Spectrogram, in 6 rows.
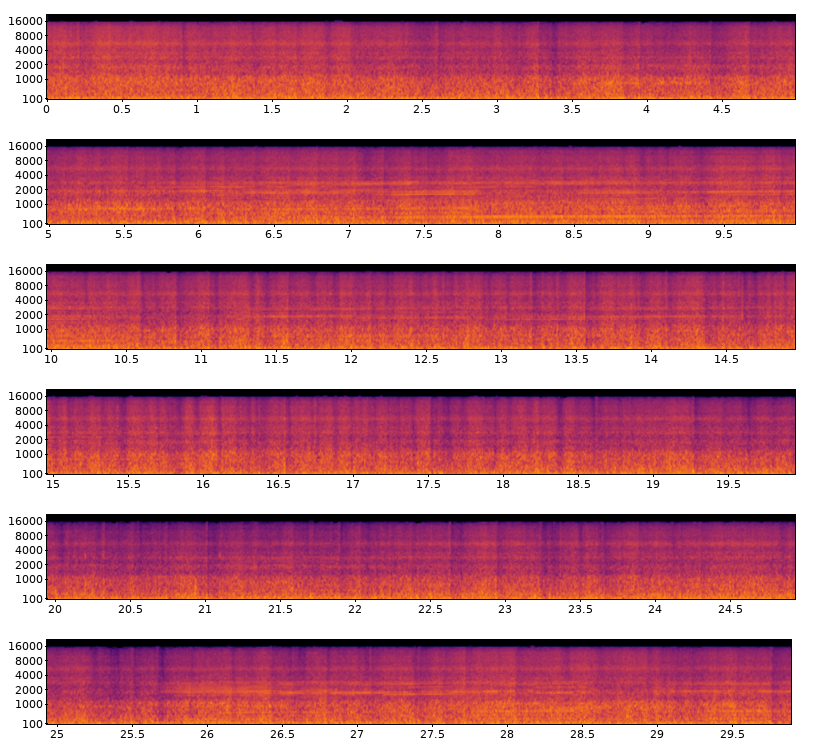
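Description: Mazda RX-7 rotary engine pulling hard on a racing circuit. Its pitch climbs slowly as revs build from about 6 to 10 seconds in, then falls away, and climbs again near the end.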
